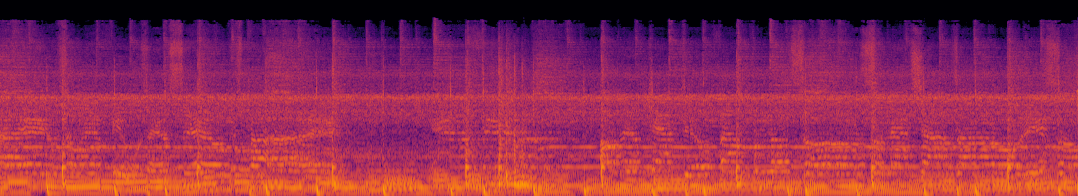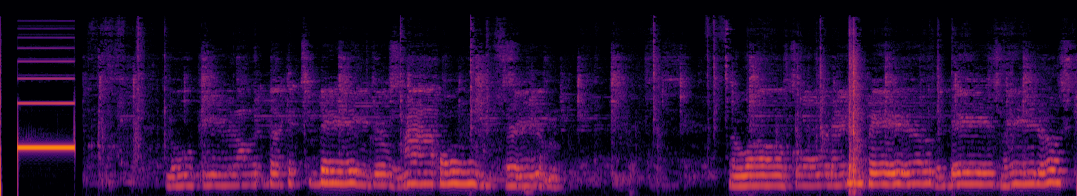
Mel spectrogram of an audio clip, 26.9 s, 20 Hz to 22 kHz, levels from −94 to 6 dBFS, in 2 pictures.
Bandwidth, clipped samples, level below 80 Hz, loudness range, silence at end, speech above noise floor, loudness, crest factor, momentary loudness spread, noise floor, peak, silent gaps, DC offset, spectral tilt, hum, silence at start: 16 kHz; under 0.1%; -38 dBFS; 19 LU; 0.1 s; 20 dB; -23 LUFS; 20 dB; 20 LU; -57 dBFS; -6 dBFS; 13.51-13.69 s, 14.43-14.51 s; under 0.1%; -4.5 dB/octave; none; 0 s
